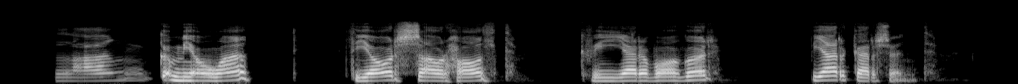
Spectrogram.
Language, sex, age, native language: Icelandic, male, 20-29, Icelandic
